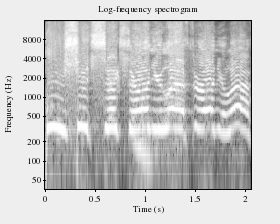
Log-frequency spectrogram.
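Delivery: frantic alarmed yell, very high and very loud. Showing how a panicked call to the troops would sound, freaking out. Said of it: "I'm freaking out".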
